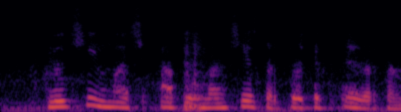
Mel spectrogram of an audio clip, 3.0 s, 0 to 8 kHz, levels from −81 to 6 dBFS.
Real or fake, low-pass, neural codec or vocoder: fake; 7.2 kHz; autoencoder, 48 kHz, 32 numbers a frame, DAC-VAE, trained on Japanese speech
